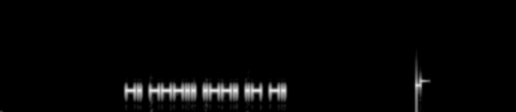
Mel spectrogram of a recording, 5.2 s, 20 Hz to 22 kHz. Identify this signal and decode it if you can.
Morse code, heard as a keyed tone, about 38 wpm, 700 Hz. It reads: N8PAN
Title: USA Call Signs - 5 Characters - 3x Character Spacing - 40wpm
